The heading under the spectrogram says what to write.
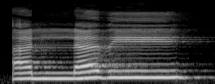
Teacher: Karena tadi seperti sudah dibahas, lamnya ini ada dua. Lam yang pertama tidak dibaca, kita langsung baca masuk ke lam kedua. · Alladzi, dihukumi dengan mad tabi'i dhahiri karena ada ya sukun yang sebelumnya didahului baris kasroh, maka huruf dzal kita panjangkan 2 harokat. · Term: alif lam syamsiyah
